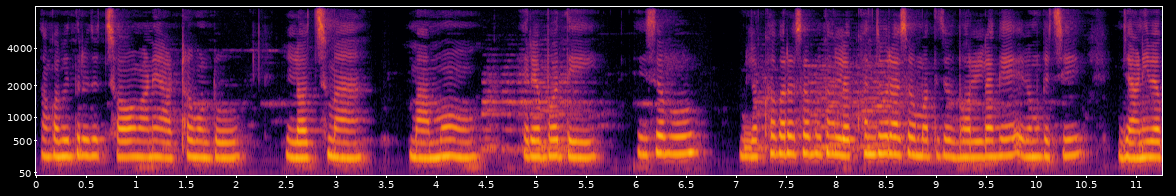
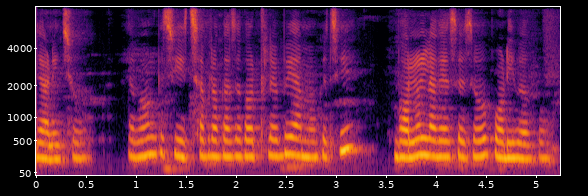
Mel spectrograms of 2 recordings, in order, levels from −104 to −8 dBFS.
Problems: low volume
